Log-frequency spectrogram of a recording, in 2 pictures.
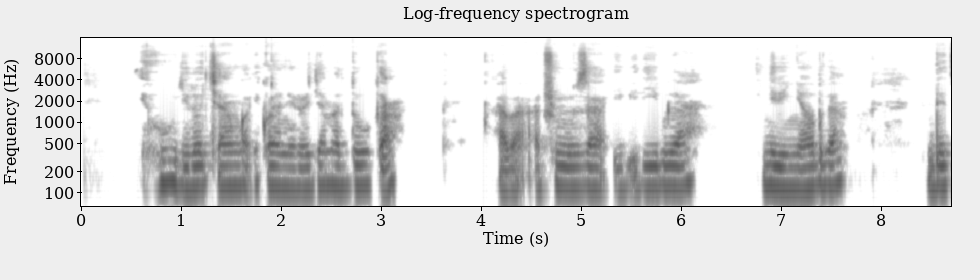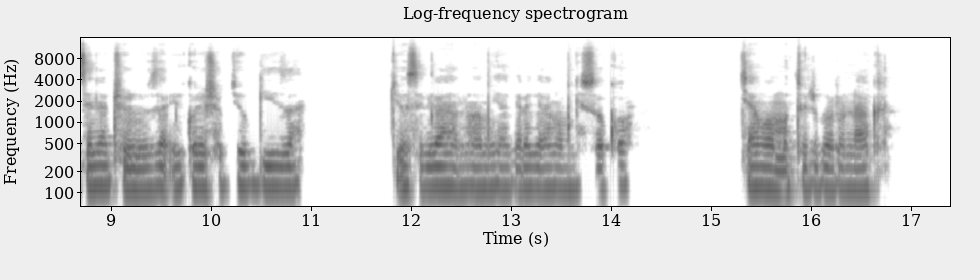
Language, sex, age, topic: Kinyarwanda, male, 18-24, finance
